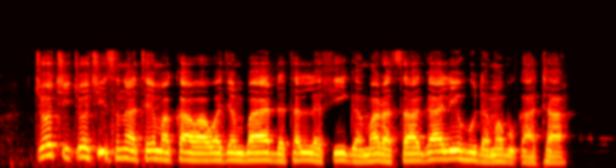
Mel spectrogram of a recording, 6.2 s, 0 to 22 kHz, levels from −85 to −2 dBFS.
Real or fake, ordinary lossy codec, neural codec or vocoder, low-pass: real; none; none; 7.2 kHz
